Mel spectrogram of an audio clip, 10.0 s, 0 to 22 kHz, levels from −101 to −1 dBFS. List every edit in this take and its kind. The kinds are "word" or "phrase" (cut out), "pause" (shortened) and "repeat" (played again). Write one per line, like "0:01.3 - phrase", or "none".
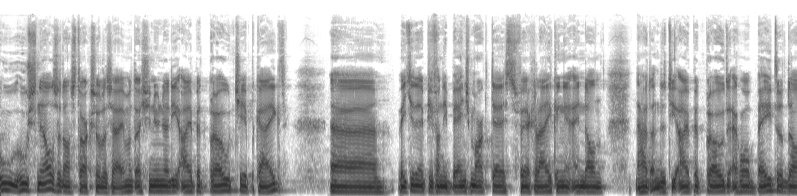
0:04.0 - pause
